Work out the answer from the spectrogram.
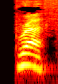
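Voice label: "breath", English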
